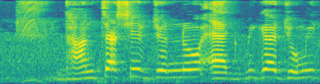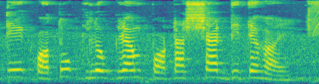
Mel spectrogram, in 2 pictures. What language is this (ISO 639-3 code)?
ben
